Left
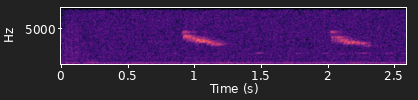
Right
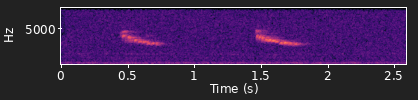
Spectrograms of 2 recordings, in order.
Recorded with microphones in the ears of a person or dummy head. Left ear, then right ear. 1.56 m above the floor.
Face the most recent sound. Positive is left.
No sound to turn to.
